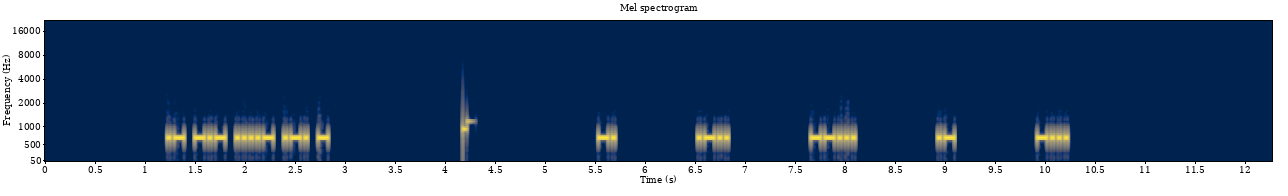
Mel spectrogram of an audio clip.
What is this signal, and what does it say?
Morse code, heard as a keyed tone, about 36 wpm, spaced as for 15 wpm, 690 Hz. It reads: AK4RT NL7AB
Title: USA Call Signs - 5 Characters - 8x Character Spacing - 35wpm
